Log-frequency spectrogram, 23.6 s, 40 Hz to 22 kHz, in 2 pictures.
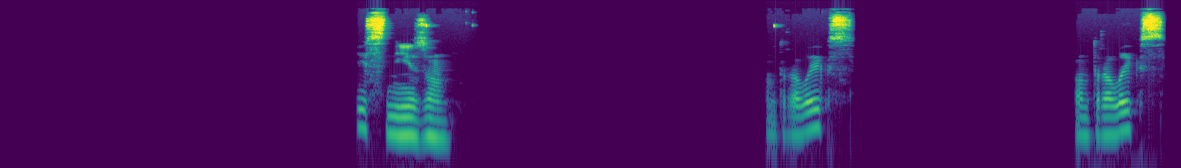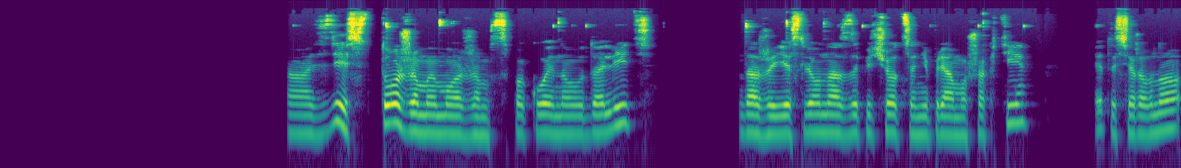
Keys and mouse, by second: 0.1 middle click, 1.0 shift+middle click, 3.3 shift+middle click, 3.8 middle click, 4.6 click, 6.6 ctrl+x, 7.2 middle click, 9.3 click, 10.3 ctrl+x, 12.5 shift+middle click, 16.3 ctrl+x, 16.7 middle click, 17.5 shift+middle click, 18.1 click, 19.7 ctrl+x, 20.2 shift+middle click, 21.1 middle click, 22.0 shift+middle click, 22.5 shift+middle click, 23.0-23.6 middle drag.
